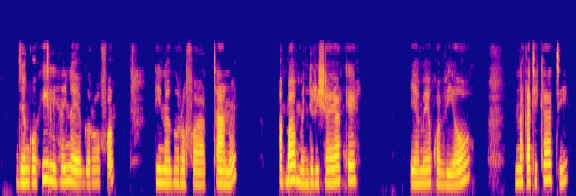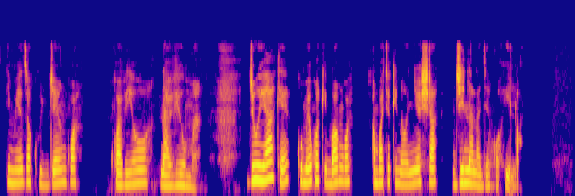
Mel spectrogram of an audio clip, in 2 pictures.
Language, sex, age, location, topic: Swahili, female, 25-35, Nairobi, finance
